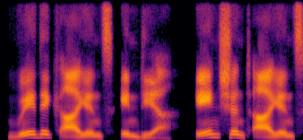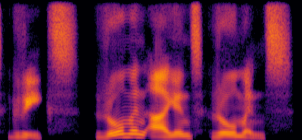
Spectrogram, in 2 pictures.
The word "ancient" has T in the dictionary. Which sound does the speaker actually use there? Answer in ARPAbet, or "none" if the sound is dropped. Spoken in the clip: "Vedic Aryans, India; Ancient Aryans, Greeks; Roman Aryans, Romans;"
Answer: T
